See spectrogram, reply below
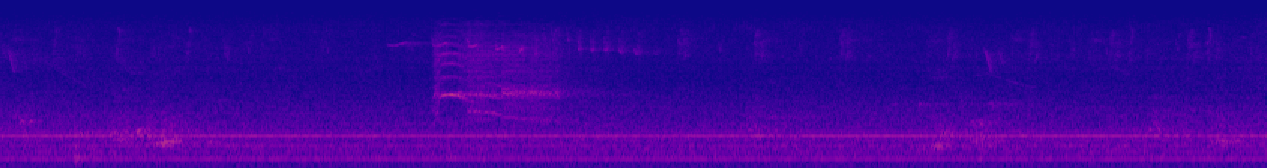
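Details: Harris's hawk giving an alarm call: one harsh, rasping burst lasting under a second, standing out above a steady low electrical hum and faint scattered ticking in the background.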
